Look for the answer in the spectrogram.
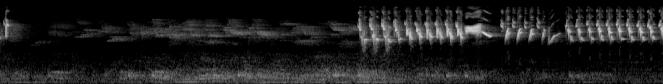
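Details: Grey-crowned goldfinch singing: after a few seconds of faint, soft warbling, a loud burst of rapid, high, buzzy twittering notes runs on, broken by a brief pause before the tinkling trills resume.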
